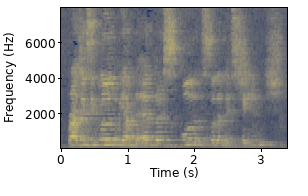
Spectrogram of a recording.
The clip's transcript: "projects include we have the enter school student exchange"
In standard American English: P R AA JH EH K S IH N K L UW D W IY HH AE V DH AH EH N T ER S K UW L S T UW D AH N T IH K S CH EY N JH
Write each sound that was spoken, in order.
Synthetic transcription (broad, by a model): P R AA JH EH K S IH K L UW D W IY HH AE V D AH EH L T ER S K UW L S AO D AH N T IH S CH EY N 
